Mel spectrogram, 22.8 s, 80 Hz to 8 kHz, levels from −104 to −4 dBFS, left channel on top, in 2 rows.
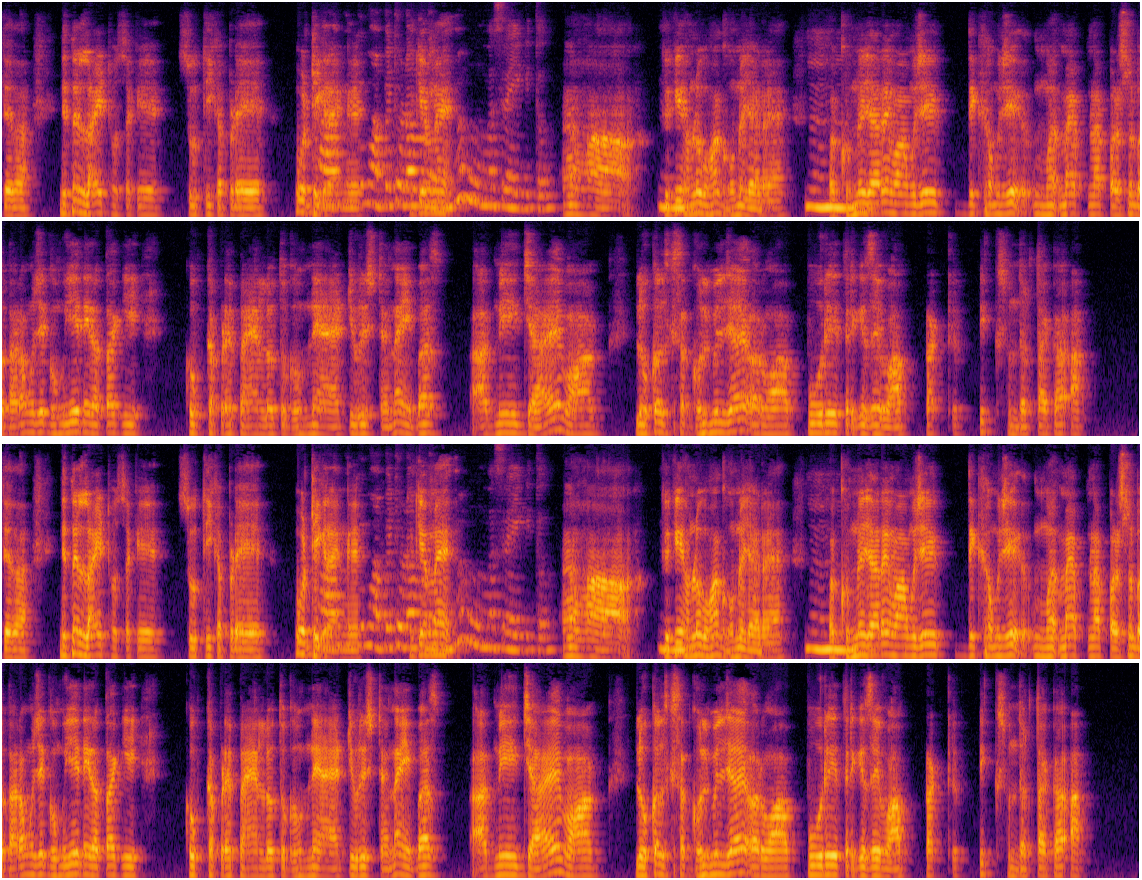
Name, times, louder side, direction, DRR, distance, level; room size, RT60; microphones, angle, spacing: voice 1, 0.0-2.6 2.9-3.6 4.2-4.5 5.6-6.3 6.6-7.8 8.3-9.4 9.7-12.9 13.2-15.7 16.1-17.3 17.7-20.7 21.3-22.2, right 3 dB, 35° right, 0.6 m, -24 dB
voice 2, 3.1-5.5 6.6-6.9 8.0-8.7, left 1 dB, 35° left, 0.7 m, -27 dB
3.1 x 2.5 x 2.9 m
head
